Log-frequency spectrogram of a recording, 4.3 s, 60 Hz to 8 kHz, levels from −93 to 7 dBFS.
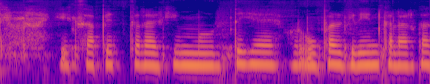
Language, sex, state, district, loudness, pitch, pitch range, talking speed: Hindi, female, Uttar Pradesh, Gorakhpur, -33 LUFS, 185 Hz, 180-190 Hz, 165 wpm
